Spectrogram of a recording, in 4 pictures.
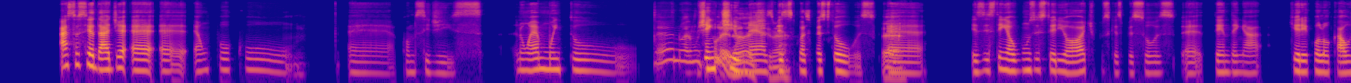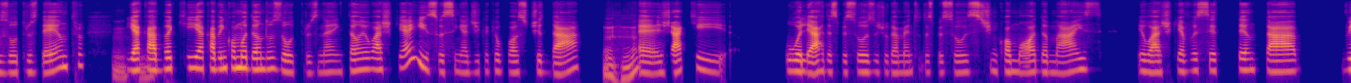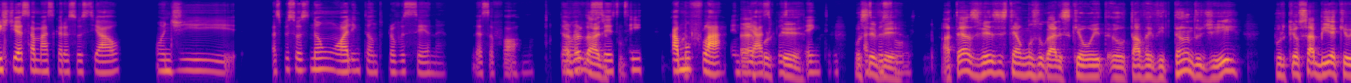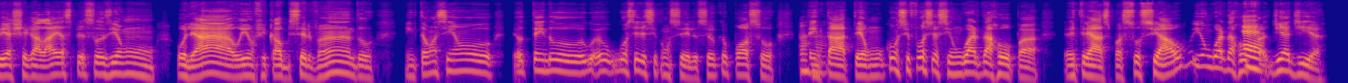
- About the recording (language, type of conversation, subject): Portuguese, advice, Como posso lidar com o medo de ser julgado em público?
- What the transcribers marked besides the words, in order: tapping; tongue click; other background noise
